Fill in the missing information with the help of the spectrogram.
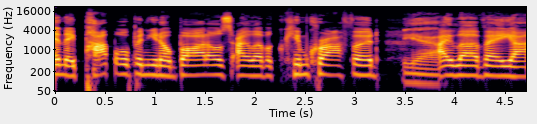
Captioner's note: none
